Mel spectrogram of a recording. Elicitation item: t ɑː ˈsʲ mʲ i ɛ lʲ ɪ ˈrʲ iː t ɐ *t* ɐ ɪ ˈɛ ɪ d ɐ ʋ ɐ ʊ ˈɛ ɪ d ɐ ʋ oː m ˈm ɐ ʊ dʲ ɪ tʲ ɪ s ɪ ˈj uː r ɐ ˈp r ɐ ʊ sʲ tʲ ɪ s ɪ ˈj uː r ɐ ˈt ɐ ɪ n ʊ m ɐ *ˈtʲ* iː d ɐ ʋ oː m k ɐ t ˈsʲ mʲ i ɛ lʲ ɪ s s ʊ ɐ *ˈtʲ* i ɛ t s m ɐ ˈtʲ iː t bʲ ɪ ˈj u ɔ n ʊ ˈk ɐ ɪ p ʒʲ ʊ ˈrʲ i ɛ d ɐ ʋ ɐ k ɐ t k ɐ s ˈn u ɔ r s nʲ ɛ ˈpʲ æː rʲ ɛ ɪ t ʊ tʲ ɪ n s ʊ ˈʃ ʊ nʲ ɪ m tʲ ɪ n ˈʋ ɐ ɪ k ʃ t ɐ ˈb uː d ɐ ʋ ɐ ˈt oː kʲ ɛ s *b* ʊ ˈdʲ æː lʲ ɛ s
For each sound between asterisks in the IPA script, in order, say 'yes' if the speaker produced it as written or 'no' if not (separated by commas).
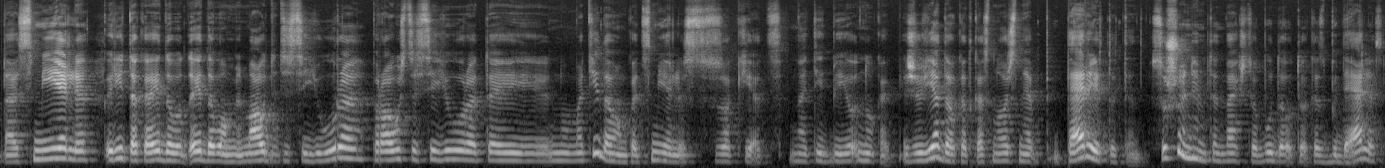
no, yes, no, yes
